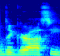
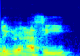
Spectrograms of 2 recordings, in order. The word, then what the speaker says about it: deGrasse: It's I'm, just DeGrasse. It's not Degrassi.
